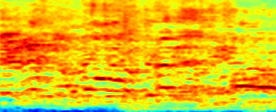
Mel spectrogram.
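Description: Several people talking and calling out at once in a weight room, with no single voice standing out.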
